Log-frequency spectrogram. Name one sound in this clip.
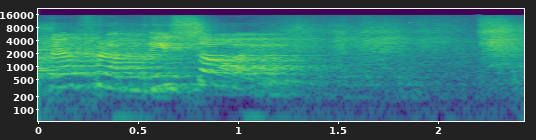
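A child speaks out loudly in a room.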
